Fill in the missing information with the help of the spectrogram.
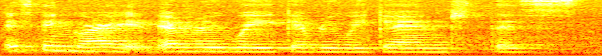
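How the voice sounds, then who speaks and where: A woman's voice: medium pitch, steady tone, moderate pace, a little hiss or hum. Australian woman, young, mid voice, cheerful short phrases, roomy sound. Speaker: interviewee. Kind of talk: casual interview answers.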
